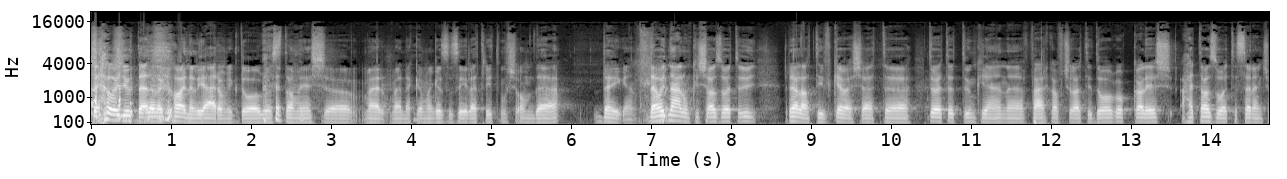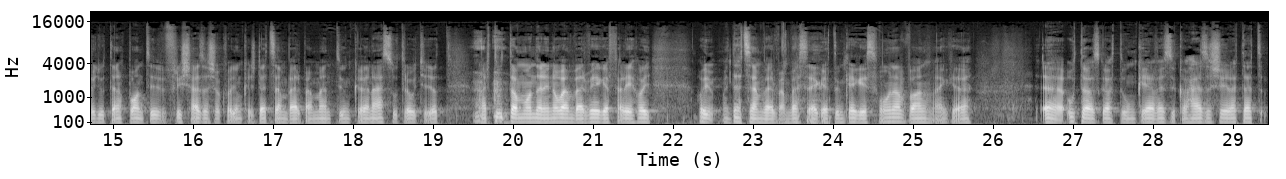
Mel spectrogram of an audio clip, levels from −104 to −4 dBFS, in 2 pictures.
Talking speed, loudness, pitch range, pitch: 140 wpm, -19 LUFS, 100-110 Hz, 105 Hz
